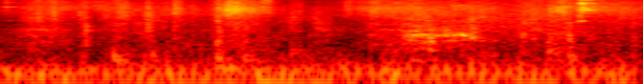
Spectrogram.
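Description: A low, steady rumbling drone with a few scattered creaks and knocks over it, the tense sound bed of a horror-film scene.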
